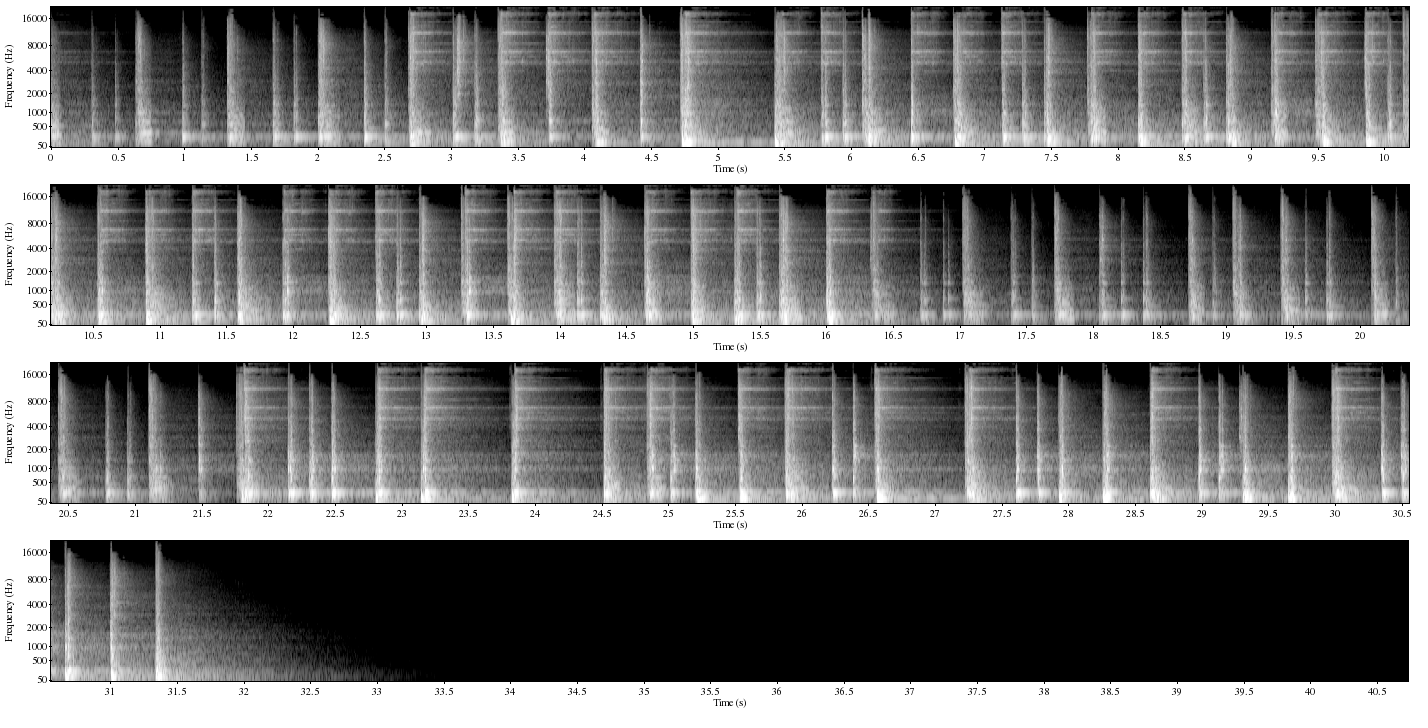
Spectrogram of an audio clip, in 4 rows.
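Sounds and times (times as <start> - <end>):
percussion: 0.0 - 32.1.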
